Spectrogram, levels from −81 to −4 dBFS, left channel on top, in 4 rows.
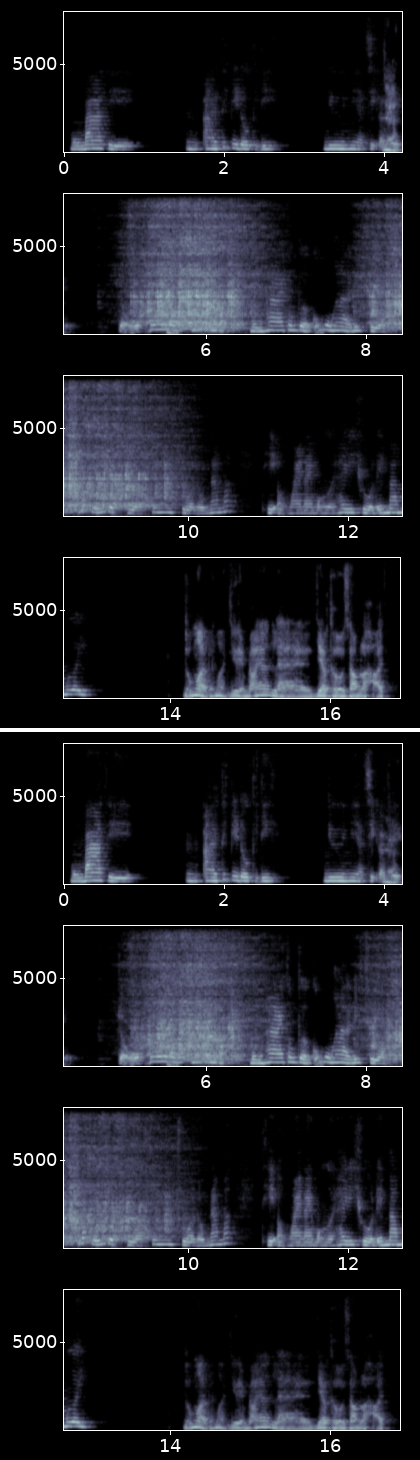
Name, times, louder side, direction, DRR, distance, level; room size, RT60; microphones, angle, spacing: voice 1, 0.1-0.9 1.5-2.7 3.2-4.2 4.9-8.3 8.6-10.6 10.9-13.0, right 3 dB, 85° right, 0.9 m, -31 dB
Sliding door, 4.9-6.9 7.8-10.0, left 3 dB, 85° left, 4.4 m, -31 dB
voice 2, 14.2-16.7, left 4 dB, 60° left, 0.5 m, -30 dB
18.5 x 6.4 x 3.1 m
head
